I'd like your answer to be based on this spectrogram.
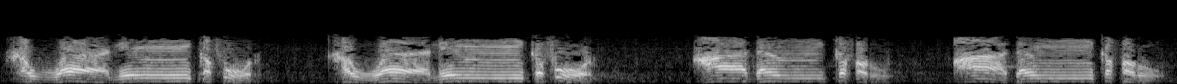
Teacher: اخفاء التنوين عند الكاف مع الغنة، والغنة حركتين تخرج من الخشوم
